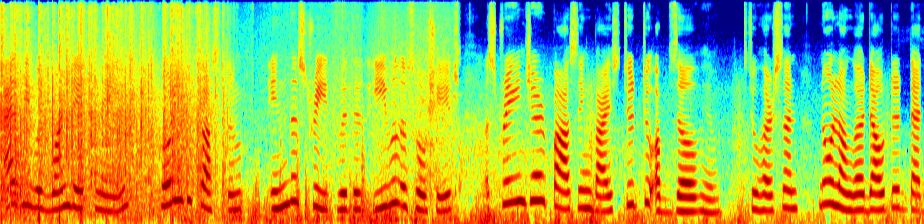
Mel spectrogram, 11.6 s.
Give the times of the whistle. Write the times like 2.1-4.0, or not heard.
not heard.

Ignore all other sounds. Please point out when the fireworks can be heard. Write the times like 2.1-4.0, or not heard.
0.0-3.0.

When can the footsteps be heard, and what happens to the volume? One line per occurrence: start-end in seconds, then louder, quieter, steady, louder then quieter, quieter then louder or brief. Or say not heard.
not heard.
